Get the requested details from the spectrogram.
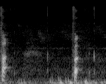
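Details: Brief, sudden clucking, bird-like noise from an adult with Tourette syndrome: a simple vocal tic.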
